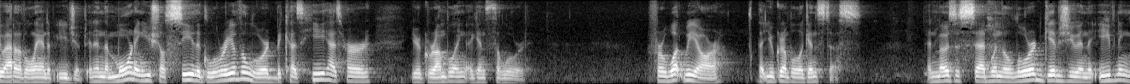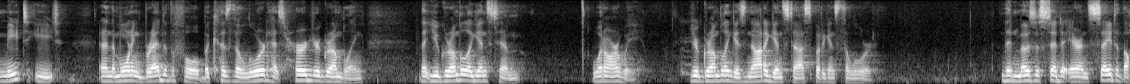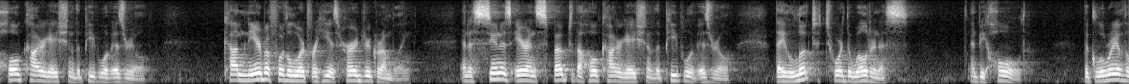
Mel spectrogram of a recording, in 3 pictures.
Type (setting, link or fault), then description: setting, live audience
